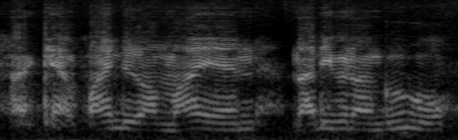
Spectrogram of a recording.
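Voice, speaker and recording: A man's voice: a little high, little pitch movement, racing, crowd noise. A man working at a store, taking a customer's phone call in a casual, polite, matter-of-fact way with brief answers. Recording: noisy phone call with clicks.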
